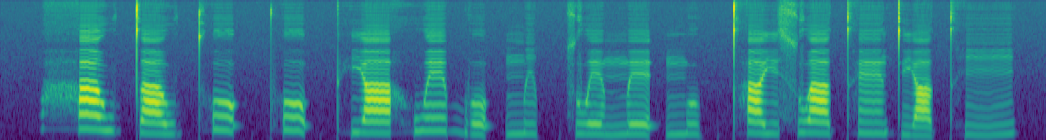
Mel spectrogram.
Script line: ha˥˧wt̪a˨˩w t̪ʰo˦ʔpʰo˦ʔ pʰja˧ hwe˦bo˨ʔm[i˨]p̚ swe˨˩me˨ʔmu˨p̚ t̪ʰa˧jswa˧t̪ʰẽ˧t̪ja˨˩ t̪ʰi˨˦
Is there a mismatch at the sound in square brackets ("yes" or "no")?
no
